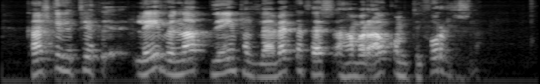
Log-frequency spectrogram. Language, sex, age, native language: Icelandic, male, 30-39, Icelandic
